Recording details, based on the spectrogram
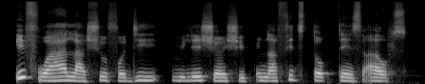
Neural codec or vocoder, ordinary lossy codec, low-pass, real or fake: autoencoder, 48 kHz, 32 numbers a frame, DAC-VAE, trained on Japanese speech; none; none; fake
